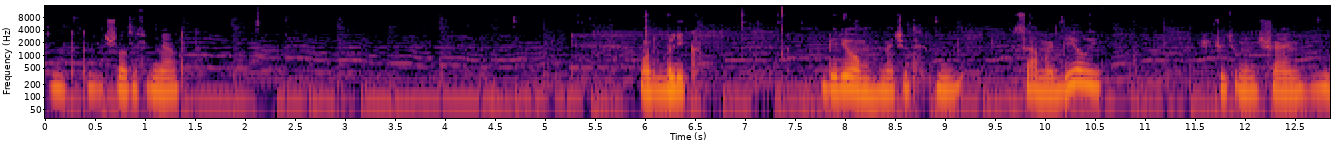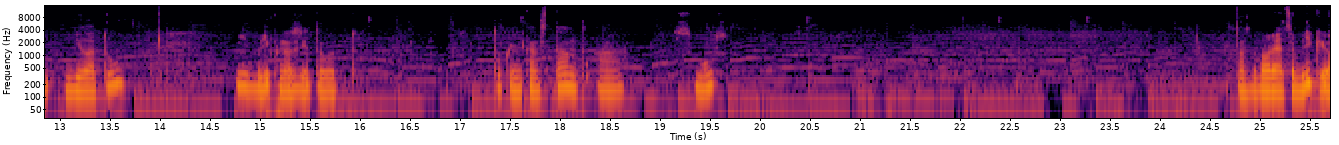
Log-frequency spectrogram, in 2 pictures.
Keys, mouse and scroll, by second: 0.4 scroll up 3, 0.7 scroll down 1, 1.0 middle click, 1.4-2.2 scroll down 7, 2.2 shift+middle click, 2.4 scroll up 2, 2.6 scroll down 1, 2.7 middle click, 3.7-4.8 drag, 4.8-6.3 shift+middle drag, 6.3 KP_1, 8.7-10.5 drag, 10.5-12.6 shift+middle drag, 12.6-13.3 drag, 13.3 shift+middle click, 13.7-15.1 scroll up 1, 15.1-15.8 scroll up 1, 15.9 click, 16.5 ctrl+z, 18.6-20.9 drag, 20.9 f, 23.1 click, 23.6-24.1 scroll down 9, 24.1-25.7 middle drag.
